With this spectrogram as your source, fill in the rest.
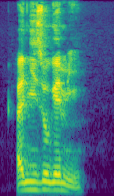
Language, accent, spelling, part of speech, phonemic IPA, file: French, France, anisogamie, noun, /a.ni.zɔ.ɡa.mi/, LL-Q150 (fra)-anisogamie.wav
- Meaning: anisogamy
